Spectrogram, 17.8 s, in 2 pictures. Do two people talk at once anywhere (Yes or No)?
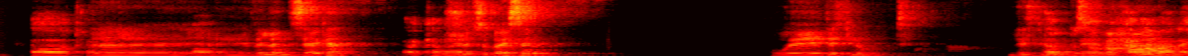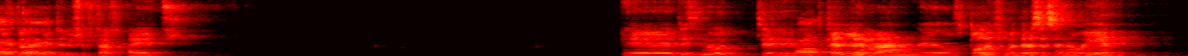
Yes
